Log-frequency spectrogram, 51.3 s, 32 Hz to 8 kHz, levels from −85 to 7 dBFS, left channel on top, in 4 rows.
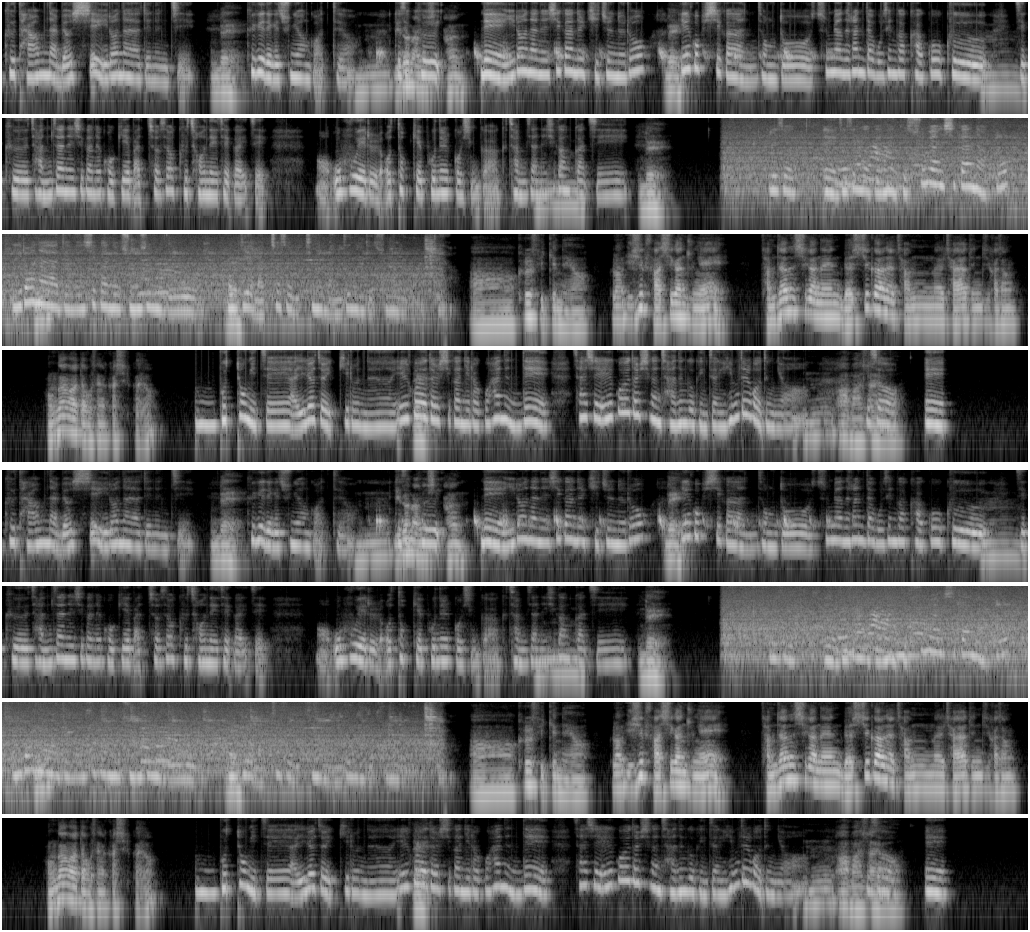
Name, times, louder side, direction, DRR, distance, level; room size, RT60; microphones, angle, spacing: voice 1, 0.0-2.4 3.1-4.5 4.9-5.5 6.0-8.1 8.5-12.4 12.7-16.1 16.8-20.7 22.4-22.8 23.1-25.4 25.7-31.2 40.9-48.6 49.3-49.7 50.0-50.2, left 3 dB, 55° left, 0.5 m, -23 dB
voice 2, 2.6-3.0 4.4-5.8 8.3-8.6 12.2-12.8 19.5-20.1 20.8-21.2 26.0-26.3 28.4-28.7 31.5-32.9 33.3-34.7 35.1-38.3 39.0-40.4 43.6-43.8 48.5-49.7, equal, 5° right, 0.7 m, -24 dB
sound 1, 4.6-6.0 6.2-10.7, right 2 dB, 60° right, 1.1 m, -30 dB
sound 2, 21.8-31.2, right 3 dB, 30° right, 1.1 m, -27 dB
5.7 x 2.1 x 3.5 m
head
